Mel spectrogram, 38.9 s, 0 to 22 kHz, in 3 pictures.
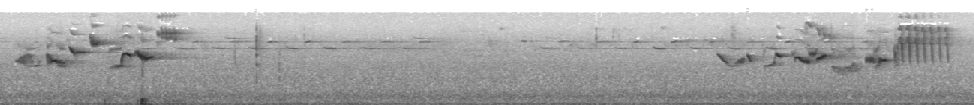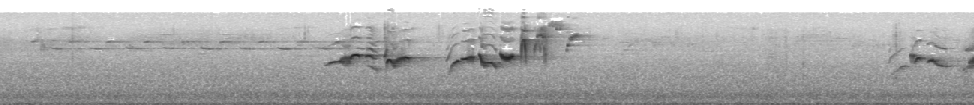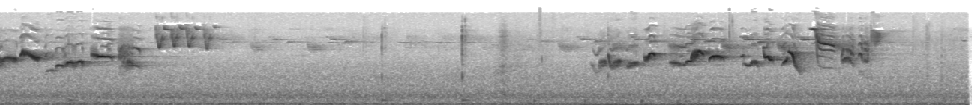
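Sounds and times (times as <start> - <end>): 
European robin singing: 0.0 - 22.4, 24.1 - 38.1
steady hiss: 0.0 - 38.9.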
